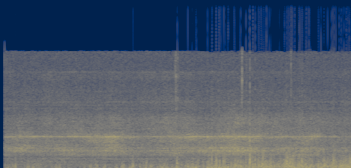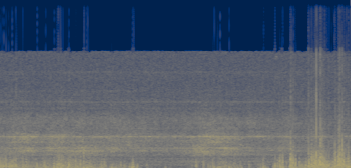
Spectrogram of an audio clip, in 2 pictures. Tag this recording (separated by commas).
Vehicle, airplane, Aircraft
